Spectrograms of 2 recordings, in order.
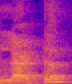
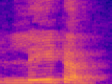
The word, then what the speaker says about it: later: is later later later now you will not call it let up it is not latter it is later later later the next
